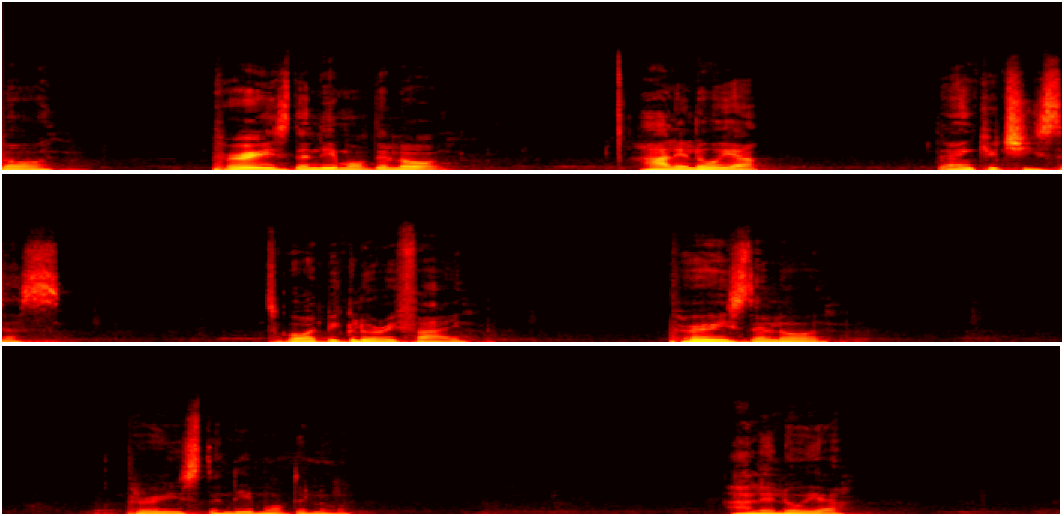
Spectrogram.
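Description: A woman sings short phrases through a microphone, pausing between them.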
